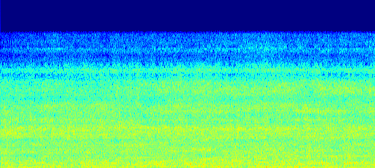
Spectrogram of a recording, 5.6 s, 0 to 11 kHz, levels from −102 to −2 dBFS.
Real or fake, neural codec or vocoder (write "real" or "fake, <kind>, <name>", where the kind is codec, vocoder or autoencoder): fake, codec, SNAC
